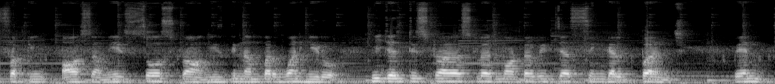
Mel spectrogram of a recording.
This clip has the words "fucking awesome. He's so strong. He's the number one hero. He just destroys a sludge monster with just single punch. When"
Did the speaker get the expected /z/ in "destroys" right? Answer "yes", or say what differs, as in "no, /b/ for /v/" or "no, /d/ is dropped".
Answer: no, /z/ is dropped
